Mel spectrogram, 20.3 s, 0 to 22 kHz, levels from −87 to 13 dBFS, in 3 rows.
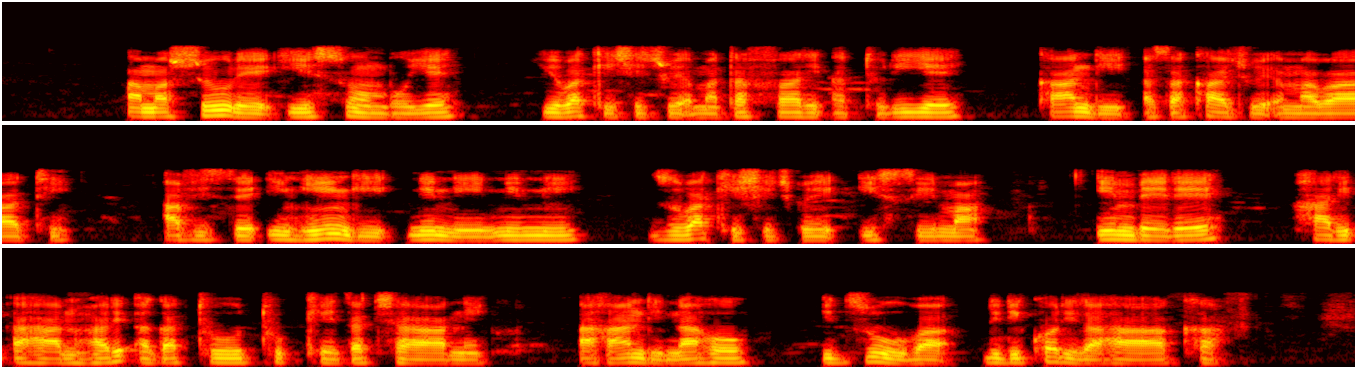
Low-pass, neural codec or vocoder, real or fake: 5.4 kHz; none; real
